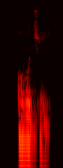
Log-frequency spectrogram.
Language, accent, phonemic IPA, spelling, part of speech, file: English, Southern England, /ˈɔː.d͡ʒi/, orgy, noun, LL-Q1860 (eng)-orgy.wav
